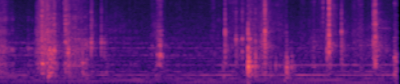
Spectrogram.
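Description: A cardboard box and its clear plastic tray being handled as a model railway coach is slid out: a rustling scrape about half a second in, then scattered light clicks and taps, over soft steady background music.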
